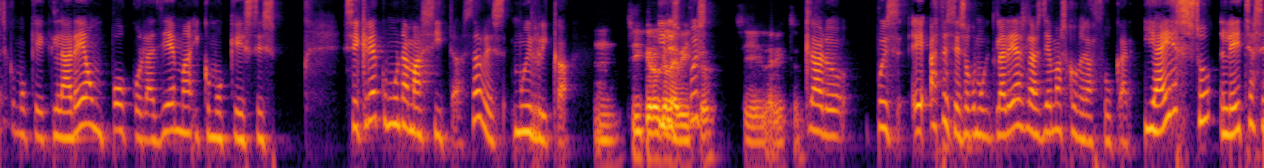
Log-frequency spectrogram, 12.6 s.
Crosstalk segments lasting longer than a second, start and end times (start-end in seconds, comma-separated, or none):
none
